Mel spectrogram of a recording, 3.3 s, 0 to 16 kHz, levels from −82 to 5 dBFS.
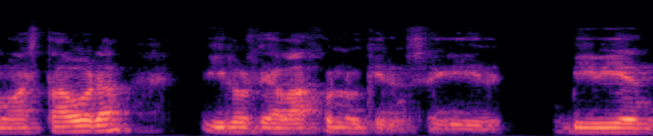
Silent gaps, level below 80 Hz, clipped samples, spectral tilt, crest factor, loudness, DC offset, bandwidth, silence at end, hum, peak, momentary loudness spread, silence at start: none; -70 dBFS; under 0.1%; -7 dB/octave; 18 dB; -22 LUFS; under 0.1%; 7.6 kHz; 0 s; none; -4 dBFS; 14 LU; 0 s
